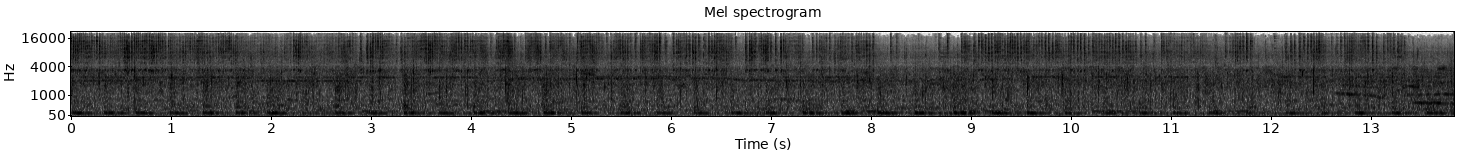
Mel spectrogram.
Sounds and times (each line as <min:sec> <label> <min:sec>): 0:00.0 runners 0:13.8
